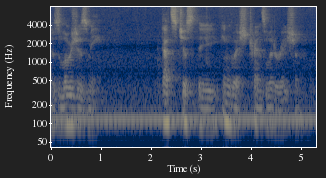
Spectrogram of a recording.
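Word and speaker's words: logismoi: g i s m o i but the pronunciation is loges me that's just the english transliteration logia's mere thoughts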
